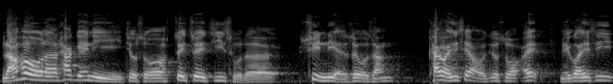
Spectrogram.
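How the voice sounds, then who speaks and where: A man talks with lively intonation at a high pitch. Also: moderate pace. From Taiwan. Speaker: physics professor, event moderator; physics professor. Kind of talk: introduction at public lecture; lecture. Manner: hesitant, many fillers. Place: hall. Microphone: podium.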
